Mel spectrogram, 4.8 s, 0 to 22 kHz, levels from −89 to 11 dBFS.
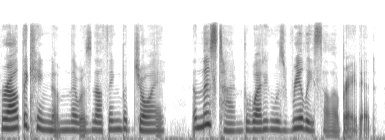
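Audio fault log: Nothing to log here, since no faults turn up anywhere in this short bit of speech.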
